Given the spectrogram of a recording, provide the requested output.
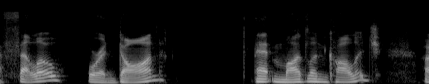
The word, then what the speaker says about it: Magdalen: or a Dawn at modlin College uh it's spelled Magdalene but they pronounce it modlin a tutor takes students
